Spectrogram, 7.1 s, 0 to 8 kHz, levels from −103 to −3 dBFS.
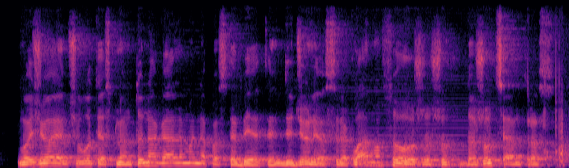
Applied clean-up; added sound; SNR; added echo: neural separator model SepFormer DNS4.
